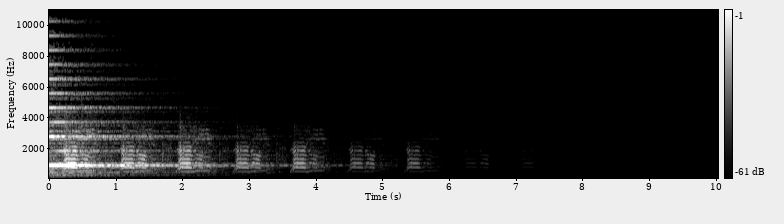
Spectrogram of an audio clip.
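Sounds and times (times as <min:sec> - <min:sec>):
echoing processed vocal note: 0:00.0 - 0:04.0.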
